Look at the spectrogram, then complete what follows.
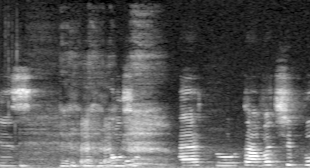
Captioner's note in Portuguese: risos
